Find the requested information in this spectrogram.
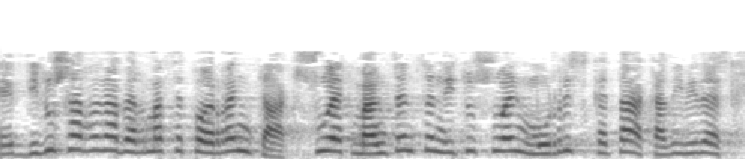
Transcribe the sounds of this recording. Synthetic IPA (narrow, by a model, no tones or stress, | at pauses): d̪iɾusare̞ɾaβe̞ɾmat͡se̞ko̞e̞rent̪aksue̞kmant̪e̞nt͡se̞nd̪it̪usue̞mːuriske̞t̪akað̞iβiðe̞s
